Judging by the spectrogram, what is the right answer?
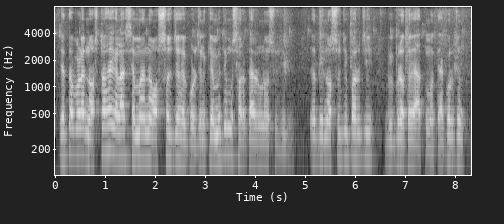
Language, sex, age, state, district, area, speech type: Odia, male, 60+, Odisha, Kendrapara, urban, spontaneous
